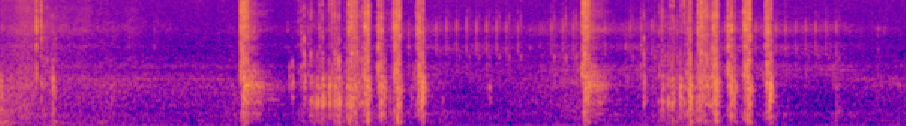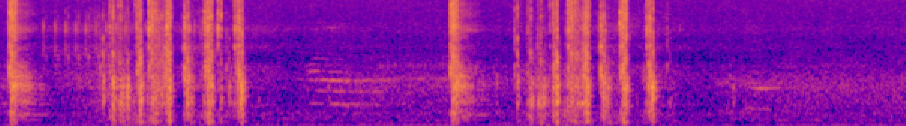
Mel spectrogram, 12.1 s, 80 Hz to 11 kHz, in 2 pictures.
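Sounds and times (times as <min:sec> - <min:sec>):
rattle of clicks: 0:01.6 - 0:07.8, 0:09.0 - 0:10.6
airsoft gun snaps: 0:03.8 - 0:05.2, 0:06.1 - 0:07.8.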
